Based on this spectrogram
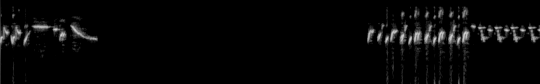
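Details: A European goldfinch sings to stimulate mating: a high warbling phrase ending in a downslurred whistle, silence, then busy tinkling twitters giving way to a row of thin, even chips.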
